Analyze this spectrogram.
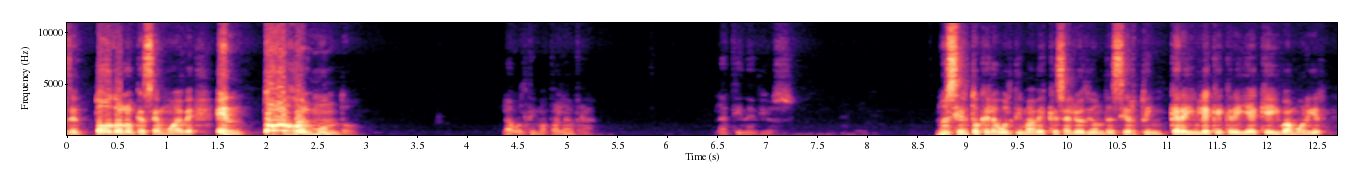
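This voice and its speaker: A man preaching a sermon in church, building to fervent questions and jokes for the congregation. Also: medium pitch. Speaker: pastor.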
